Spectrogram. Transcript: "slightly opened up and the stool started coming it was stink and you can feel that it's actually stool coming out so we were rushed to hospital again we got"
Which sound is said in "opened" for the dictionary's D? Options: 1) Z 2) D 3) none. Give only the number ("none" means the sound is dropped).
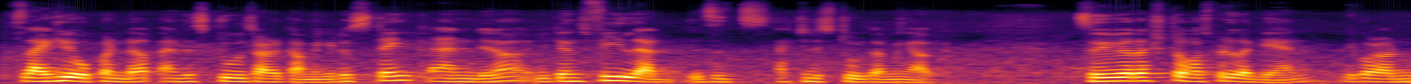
2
